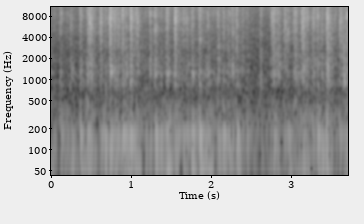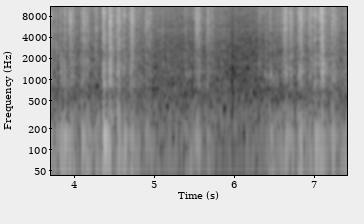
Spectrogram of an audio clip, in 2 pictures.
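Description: Both hands type quickly with fingertips on the black plastic scissor-switch keys of an open 2015 MacBook Air with an aluminum body, resting on a wooden desk. Rapid, bright, clicky key taps run over a steady low hum, with a louder tap near 4.4 seconds. The typing eases into a brief lull around 5 to 6 seconds before picking back up.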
